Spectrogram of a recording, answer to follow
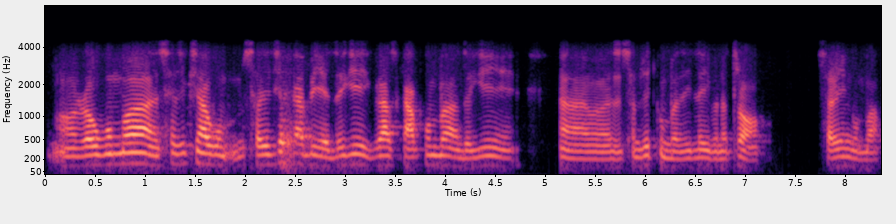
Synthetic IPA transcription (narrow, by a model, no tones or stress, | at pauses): ɾawɡumbɐsɐziksaɡumsɐziksaabiɐdɐɡiɡɾaskap̚kumbɐːdɐɡi | sɐmzet̚kumbɐdilɐjbɐnɐtɾa | sɐɾeŋɡumbɐ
